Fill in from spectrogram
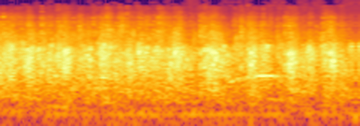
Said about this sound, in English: I wish somebody would clap this morning. Come on now.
